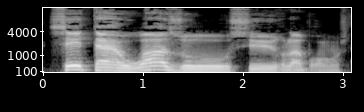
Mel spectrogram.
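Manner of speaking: slow, loud, drawn-out classroom reading; reading a sentence aloud. Shown as a demonstration. Teacher reads the first phrase to pupils, slow and loud. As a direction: read it out word by word, projected. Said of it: "on va lire la première phrase".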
